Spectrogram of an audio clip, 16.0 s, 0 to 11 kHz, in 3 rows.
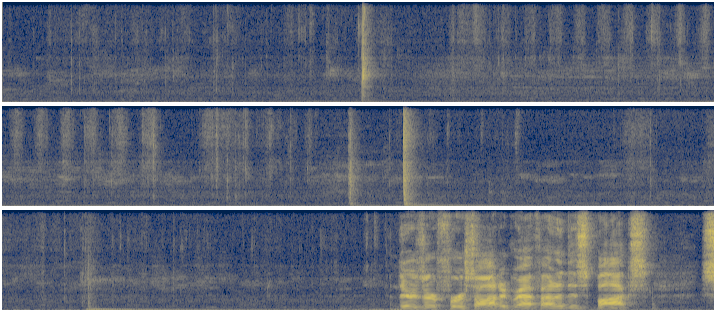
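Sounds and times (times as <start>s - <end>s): cards flicked through by hand: 2.6s - 3.5s.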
